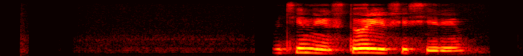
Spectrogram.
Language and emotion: Russian, neutral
